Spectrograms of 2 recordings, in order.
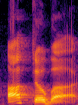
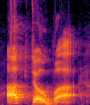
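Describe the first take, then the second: The two takes are said the same way.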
